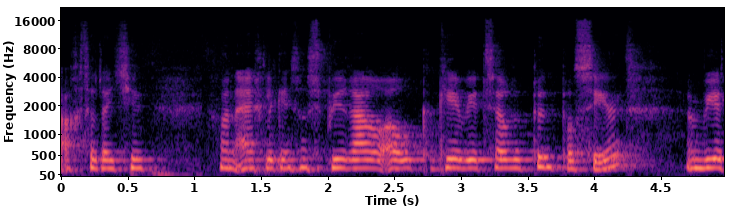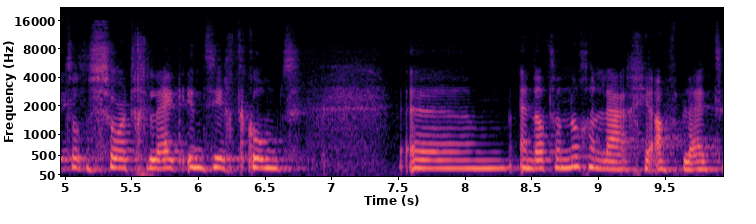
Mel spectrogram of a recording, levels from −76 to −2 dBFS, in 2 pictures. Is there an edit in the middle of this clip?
yes; 1 cut; at 1.0 s

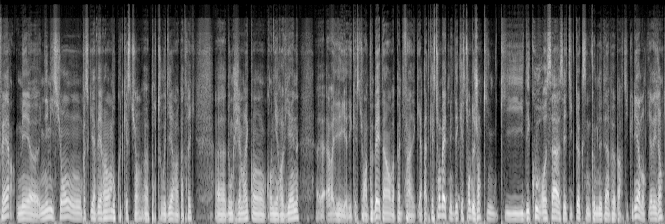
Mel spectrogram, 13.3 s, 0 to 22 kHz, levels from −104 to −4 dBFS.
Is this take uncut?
yes; 0 cuts

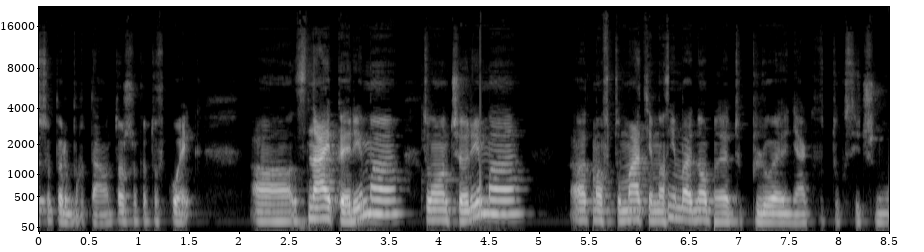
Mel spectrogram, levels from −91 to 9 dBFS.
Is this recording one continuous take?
no; 4 cuts; at 3.8 s, 5.5 s, 6.3 s, 6.8 s

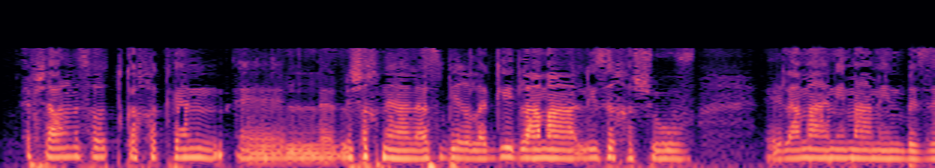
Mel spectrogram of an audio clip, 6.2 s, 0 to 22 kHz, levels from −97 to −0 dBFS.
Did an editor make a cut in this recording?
no; 0 cuts

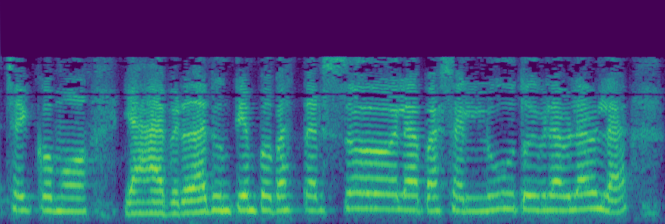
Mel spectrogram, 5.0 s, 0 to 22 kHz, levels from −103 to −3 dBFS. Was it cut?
no; 0 cuts

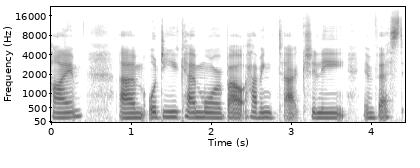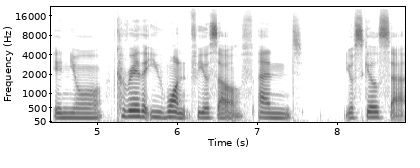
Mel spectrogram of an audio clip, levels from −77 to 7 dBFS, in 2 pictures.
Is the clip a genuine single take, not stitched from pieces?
no; 2 cuts; at 2.8 s, 5.2 s

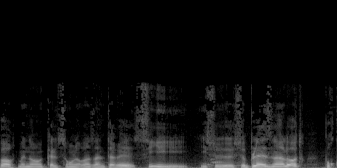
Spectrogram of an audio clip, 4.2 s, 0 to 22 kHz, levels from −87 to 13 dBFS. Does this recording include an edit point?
no; 0 cuts

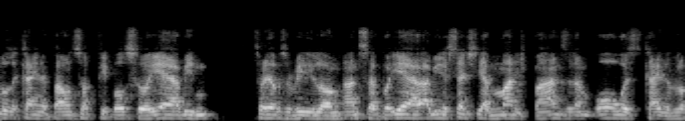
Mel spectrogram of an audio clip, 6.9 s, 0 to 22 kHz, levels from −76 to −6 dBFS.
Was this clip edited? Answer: no; 0 cuts

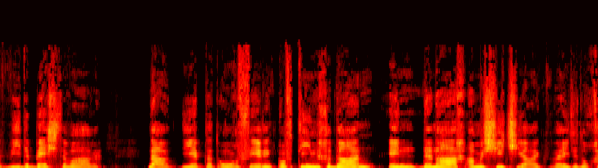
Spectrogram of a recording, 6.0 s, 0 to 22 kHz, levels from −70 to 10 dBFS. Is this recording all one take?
no; 1 cut; at 2.8 s

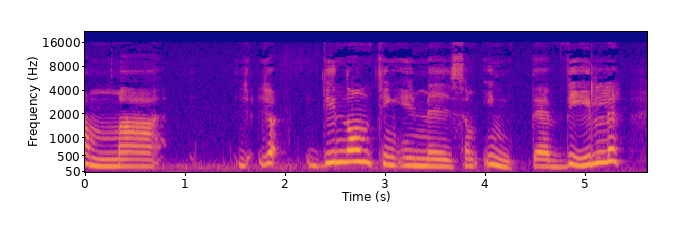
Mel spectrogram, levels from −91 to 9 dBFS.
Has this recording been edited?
no; 0 cuts

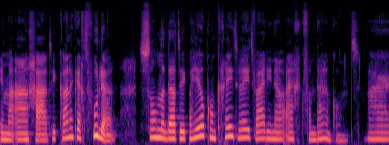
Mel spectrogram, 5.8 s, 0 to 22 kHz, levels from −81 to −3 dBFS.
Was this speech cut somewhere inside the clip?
yes; 2 cuts; at 2.0 s, 2.8 s

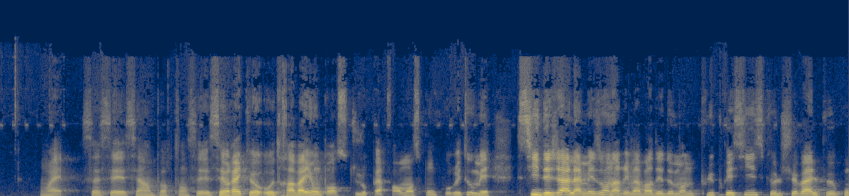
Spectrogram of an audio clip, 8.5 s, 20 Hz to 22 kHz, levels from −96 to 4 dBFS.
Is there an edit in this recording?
no; 0 cuts

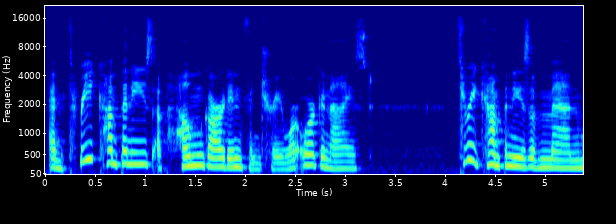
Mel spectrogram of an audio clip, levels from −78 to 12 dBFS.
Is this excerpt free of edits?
yes; 0 cuts

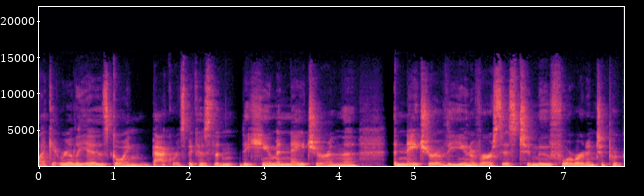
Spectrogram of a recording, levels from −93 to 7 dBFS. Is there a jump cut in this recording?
no; 0 cuts

